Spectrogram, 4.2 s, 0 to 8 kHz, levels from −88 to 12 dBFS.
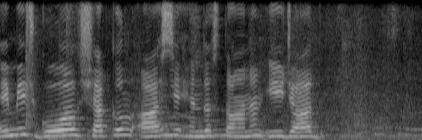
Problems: constant background noise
